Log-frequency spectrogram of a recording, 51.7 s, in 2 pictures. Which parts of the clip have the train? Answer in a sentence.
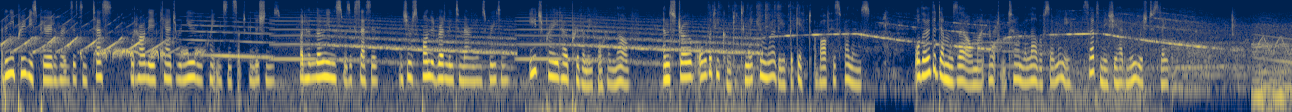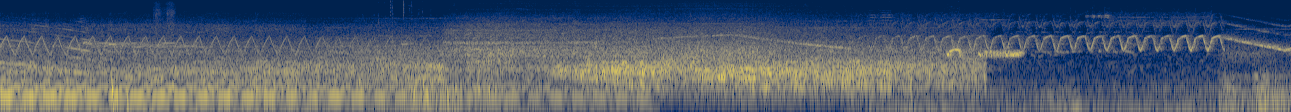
You can hear the train from 18.9 to 45.6 s.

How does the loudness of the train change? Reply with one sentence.
The volume of the train goes up.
